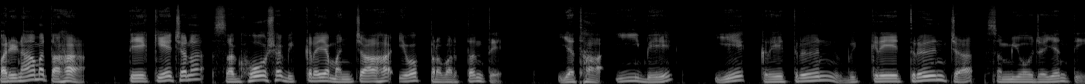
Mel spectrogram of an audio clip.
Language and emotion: Sanskrit, neutral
